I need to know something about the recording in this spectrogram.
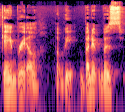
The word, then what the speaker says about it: Gabrielle: but we would have pronounced it well it's pronounced Gabriel but we but it was spelled Gabriel Ally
